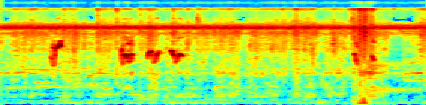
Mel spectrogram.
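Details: Sooty-headed bulbul calls used as a lure to attract birds: four short, bright chirping notes spaced over about a second, with a faint note later, over a steady high-pitched whine and a sharp click near the end.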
